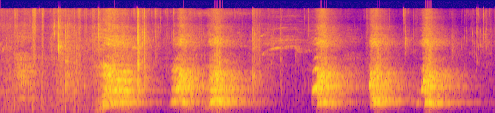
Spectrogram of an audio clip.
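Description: A large dog barks loudly several times.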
